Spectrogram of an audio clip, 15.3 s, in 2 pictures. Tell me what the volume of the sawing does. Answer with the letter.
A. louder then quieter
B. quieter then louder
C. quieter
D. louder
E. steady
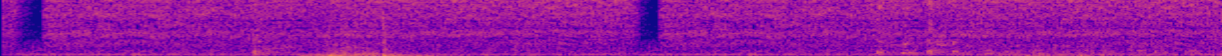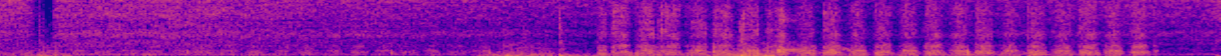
D.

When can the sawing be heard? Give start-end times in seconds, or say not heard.
5.9-14.9.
